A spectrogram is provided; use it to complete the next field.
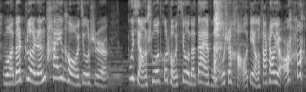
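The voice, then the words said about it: Tianjin-accented Mandarin. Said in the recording (Chinese): “东北人吗？我觉得口音特别有意思。 ... 不是，我是天津人。”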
